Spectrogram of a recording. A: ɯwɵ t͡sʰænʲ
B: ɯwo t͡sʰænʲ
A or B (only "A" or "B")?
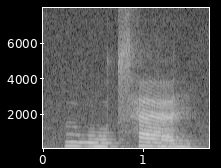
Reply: B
